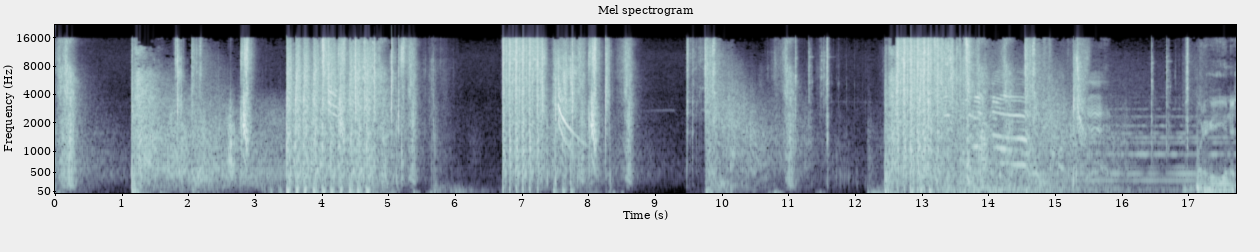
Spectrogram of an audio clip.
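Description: Units in the game Mud and Blood open fire in loud bursts of machine-gun rattle and rifle shots, broken by short silences, with radio-style voices calling out between volleys.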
